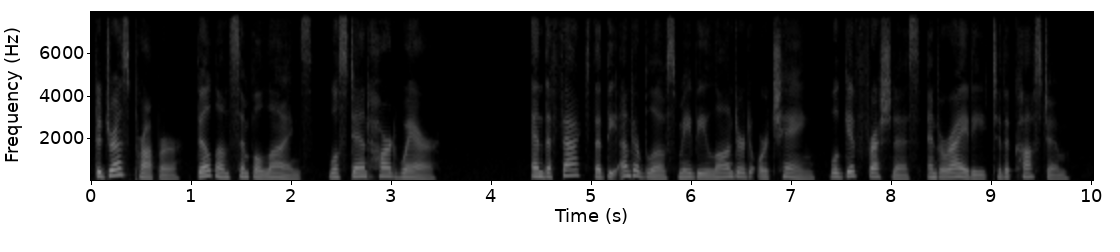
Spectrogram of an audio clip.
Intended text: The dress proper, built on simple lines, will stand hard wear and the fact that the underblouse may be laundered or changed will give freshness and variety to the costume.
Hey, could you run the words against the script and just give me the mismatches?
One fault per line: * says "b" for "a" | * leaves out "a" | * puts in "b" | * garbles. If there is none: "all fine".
* says "chang" for "changed"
